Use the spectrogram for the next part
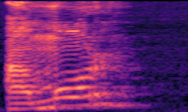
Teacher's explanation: El acento está en la segunda y específicamente los acentos están en la vocal. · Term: acento prosódico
